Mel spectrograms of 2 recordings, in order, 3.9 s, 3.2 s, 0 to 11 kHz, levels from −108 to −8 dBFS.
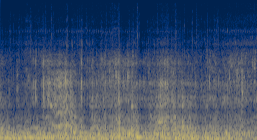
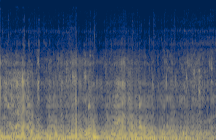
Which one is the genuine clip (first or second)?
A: first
